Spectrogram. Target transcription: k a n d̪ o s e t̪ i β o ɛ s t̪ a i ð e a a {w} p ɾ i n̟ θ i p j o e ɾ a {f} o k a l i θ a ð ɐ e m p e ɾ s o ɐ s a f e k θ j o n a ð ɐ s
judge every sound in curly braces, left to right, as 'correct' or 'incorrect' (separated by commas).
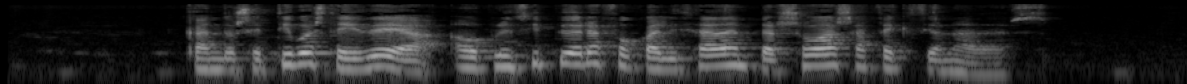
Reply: correct, correct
